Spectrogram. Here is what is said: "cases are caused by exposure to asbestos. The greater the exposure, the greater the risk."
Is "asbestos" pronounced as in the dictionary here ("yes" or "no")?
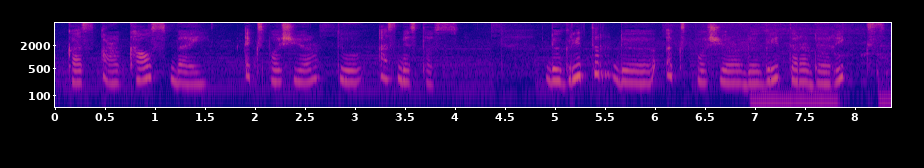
yes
